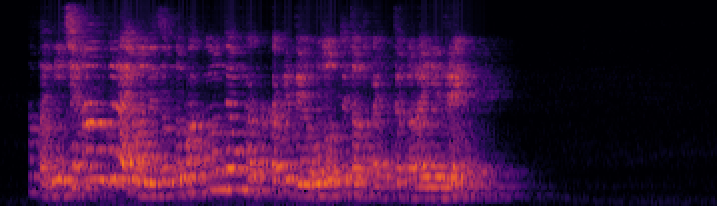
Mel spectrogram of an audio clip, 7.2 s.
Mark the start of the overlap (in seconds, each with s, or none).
none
